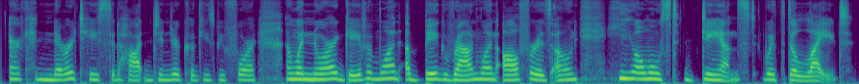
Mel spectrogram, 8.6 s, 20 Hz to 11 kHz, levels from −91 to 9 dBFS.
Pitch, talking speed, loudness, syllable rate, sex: 205 Hz, 190 wpm, -17 LUFS, 5.0 syllables/s, female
